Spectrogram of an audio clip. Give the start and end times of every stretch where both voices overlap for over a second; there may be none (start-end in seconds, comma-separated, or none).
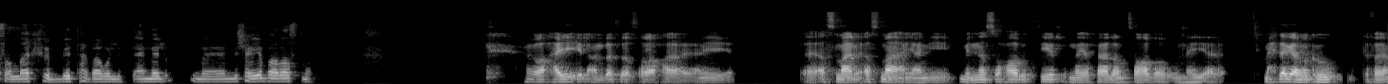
none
